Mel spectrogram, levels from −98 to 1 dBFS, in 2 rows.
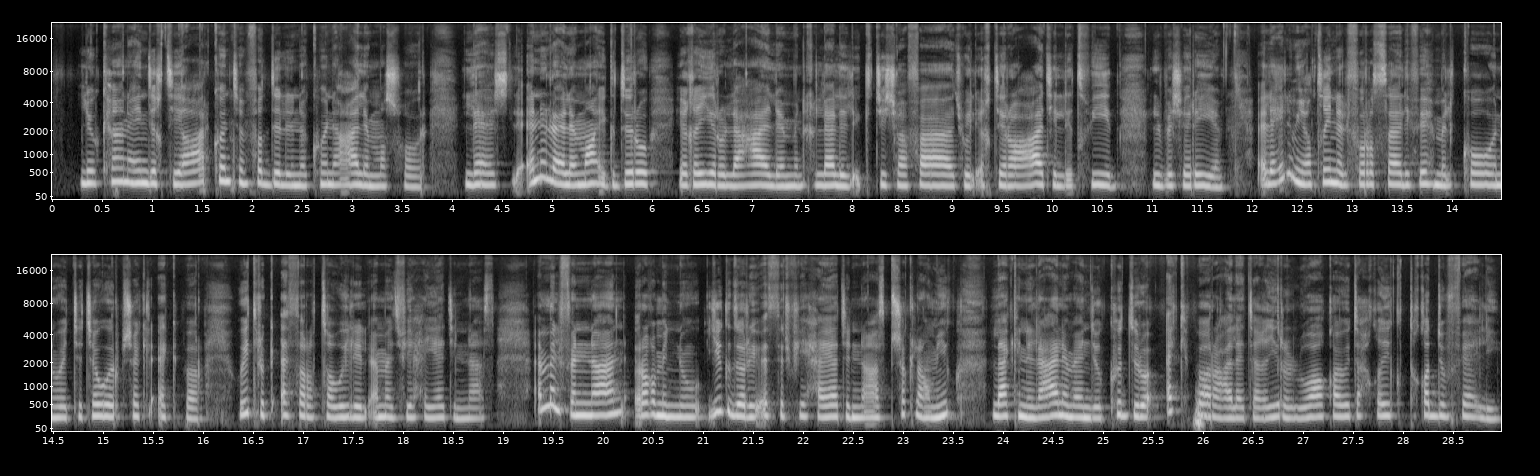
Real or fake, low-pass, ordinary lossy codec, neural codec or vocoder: fake; none; none; vocoder, 44.1 kHz, 128 mel bands every 512 samples, BigVGAN v2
